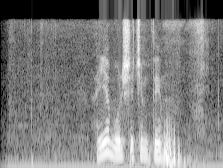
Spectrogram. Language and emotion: Russian, neutral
